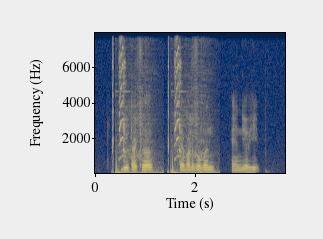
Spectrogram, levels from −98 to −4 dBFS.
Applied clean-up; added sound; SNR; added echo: none; Squeak; -2 dB; none.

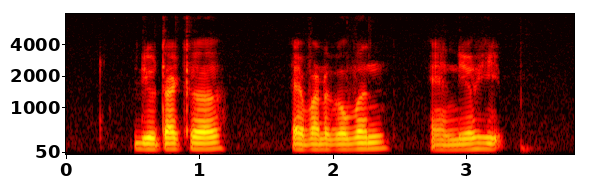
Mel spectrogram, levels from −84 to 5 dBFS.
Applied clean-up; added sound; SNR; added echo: none; none; none; none.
